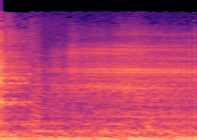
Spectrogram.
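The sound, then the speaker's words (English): A door creaks open in one steady, drawn-out groan lasting a moment or two, moderately loud, with no voices over it. “Hey, we got the thing working. The door, I mean.”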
